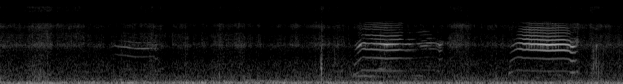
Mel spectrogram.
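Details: Homeless street cats fed in snowy winter cold give loud, clear meows: a soft faint call, then two strong, rich, slightly falling meows about a second and a half apart, with low background hum.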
